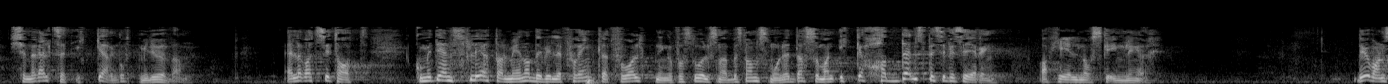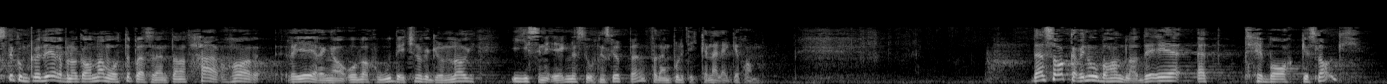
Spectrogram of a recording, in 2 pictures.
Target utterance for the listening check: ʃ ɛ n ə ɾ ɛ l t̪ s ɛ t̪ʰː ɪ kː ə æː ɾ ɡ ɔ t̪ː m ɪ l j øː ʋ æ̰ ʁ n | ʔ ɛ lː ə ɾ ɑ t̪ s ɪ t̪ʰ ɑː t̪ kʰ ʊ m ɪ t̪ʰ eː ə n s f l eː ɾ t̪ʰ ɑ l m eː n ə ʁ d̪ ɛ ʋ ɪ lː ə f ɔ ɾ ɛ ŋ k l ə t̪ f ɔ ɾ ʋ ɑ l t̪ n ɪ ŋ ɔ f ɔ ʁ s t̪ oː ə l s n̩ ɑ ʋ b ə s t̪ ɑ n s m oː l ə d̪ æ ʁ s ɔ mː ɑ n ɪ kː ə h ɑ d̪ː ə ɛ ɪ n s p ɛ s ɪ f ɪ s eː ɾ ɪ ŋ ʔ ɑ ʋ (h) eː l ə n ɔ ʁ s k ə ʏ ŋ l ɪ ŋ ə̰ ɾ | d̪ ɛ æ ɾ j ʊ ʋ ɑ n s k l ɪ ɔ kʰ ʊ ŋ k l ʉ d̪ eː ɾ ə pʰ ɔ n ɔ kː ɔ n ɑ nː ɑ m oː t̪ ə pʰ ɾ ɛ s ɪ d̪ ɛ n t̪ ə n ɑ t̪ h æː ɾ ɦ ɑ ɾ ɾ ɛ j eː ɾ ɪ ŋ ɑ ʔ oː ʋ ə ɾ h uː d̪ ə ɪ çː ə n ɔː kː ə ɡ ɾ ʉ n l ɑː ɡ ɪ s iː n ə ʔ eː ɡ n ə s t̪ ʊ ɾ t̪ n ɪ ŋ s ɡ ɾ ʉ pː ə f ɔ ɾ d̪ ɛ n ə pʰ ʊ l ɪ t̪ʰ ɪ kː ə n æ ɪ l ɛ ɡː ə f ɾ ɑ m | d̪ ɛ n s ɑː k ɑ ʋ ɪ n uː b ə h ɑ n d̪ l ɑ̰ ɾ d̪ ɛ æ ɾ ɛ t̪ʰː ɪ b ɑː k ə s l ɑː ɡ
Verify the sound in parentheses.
correct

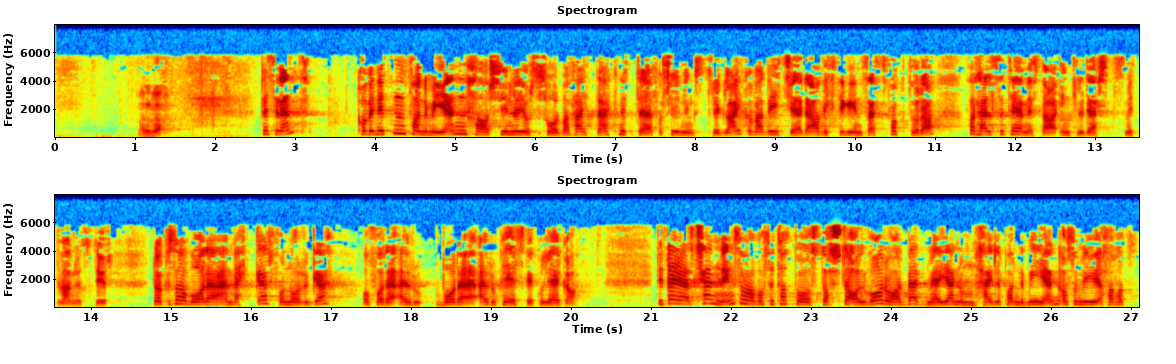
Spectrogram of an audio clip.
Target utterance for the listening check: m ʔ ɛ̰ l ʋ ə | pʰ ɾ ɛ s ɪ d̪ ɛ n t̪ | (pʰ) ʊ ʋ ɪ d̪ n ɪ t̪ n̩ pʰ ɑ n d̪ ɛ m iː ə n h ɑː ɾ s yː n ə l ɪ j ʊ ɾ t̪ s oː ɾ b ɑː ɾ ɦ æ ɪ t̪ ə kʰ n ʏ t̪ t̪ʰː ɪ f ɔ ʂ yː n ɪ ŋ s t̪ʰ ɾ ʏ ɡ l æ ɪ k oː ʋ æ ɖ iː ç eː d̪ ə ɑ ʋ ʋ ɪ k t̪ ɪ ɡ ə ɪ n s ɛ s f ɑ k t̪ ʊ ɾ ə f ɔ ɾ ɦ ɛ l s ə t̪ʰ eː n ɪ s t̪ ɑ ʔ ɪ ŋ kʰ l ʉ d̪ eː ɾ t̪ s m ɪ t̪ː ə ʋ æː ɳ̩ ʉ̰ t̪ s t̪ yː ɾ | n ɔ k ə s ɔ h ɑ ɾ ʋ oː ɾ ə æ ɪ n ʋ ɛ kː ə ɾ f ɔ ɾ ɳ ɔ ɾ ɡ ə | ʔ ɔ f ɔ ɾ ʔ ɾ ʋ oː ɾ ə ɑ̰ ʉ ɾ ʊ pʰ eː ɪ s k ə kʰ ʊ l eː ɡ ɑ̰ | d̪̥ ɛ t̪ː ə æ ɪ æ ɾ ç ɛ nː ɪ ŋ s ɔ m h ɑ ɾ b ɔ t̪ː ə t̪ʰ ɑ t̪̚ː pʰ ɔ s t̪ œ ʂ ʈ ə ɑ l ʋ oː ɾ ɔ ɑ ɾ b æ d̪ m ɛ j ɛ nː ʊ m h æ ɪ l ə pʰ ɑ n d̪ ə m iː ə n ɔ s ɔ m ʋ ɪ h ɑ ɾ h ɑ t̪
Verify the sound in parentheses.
incorrect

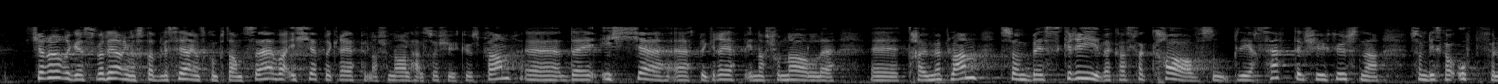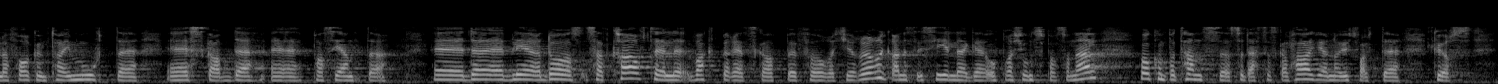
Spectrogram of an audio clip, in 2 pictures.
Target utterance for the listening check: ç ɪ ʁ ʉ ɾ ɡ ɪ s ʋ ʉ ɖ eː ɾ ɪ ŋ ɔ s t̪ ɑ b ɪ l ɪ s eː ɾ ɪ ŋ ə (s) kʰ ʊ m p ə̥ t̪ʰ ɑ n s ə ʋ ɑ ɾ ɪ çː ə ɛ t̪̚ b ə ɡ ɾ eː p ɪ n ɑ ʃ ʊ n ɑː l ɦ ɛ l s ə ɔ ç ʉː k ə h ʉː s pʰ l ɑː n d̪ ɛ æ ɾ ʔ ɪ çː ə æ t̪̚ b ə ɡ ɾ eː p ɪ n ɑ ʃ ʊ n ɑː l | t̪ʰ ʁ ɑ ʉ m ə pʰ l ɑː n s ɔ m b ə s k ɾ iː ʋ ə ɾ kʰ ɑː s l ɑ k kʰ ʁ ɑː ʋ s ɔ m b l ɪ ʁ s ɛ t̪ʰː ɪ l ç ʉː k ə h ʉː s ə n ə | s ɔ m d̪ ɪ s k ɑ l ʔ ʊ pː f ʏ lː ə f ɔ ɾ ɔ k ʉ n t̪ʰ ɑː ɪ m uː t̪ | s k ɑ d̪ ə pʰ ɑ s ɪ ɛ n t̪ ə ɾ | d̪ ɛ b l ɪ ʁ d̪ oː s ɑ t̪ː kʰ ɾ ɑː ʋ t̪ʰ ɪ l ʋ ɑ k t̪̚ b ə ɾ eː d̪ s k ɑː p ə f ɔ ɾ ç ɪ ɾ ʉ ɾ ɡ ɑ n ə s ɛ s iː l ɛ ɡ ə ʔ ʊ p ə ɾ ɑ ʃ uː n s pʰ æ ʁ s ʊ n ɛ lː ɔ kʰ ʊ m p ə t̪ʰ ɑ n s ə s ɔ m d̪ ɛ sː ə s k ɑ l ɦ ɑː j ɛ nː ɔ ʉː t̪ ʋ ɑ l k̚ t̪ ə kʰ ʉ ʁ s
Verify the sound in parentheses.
correct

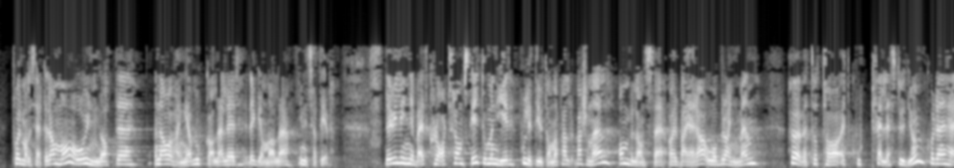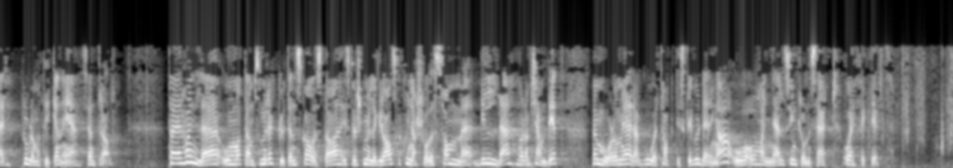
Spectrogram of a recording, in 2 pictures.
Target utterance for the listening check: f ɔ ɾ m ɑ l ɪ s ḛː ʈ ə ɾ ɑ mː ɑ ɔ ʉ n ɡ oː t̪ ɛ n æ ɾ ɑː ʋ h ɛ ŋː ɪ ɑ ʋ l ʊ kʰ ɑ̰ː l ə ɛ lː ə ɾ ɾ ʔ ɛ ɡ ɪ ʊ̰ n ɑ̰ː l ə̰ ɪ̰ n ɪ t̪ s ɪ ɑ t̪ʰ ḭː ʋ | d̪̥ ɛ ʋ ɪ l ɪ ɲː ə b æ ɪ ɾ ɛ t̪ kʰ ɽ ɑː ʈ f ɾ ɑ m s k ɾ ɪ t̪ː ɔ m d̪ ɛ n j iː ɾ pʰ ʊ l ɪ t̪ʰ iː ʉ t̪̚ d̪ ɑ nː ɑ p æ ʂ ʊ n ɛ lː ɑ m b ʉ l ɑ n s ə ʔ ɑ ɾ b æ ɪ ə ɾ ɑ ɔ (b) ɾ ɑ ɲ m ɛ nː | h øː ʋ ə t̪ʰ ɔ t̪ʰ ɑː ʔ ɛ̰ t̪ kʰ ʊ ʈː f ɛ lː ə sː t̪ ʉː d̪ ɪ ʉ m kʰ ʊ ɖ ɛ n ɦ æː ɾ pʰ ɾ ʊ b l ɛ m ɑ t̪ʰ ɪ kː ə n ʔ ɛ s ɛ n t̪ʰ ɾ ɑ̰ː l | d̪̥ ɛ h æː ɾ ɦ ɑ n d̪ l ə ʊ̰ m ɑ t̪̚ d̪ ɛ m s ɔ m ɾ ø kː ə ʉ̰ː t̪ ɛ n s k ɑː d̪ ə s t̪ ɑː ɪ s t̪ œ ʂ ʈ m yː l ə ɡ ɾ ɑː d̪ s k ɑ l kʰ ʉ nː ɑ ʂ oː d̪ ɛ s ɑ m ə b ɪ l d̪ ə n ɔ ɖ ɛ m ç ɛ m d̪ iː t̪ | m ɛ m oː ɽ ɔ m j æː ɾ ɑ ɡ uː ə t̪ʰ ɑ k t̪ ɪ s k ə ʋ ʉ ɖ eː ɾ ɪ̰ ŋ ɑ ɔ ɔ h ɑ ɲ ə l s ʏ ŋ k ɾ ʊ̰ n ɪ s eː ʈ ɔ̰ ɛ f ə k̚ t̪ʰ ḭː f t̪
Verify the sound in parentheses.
correct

